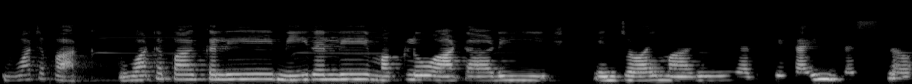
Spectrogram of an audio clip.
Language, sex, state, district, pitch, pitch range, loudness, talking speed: Kannada, female, Karnataka, Mysore, 195 Hz, 185-230 Hz, -25 LUFS, 90 wpm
